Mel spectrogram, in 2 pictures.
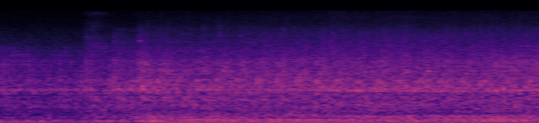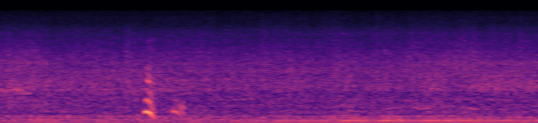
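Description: Lifted Jeep Cherokee's engine revving under load as it drives through a slushy bog hole, its big tyres churning mud and slush. A brief, sharp high-pitched sound cuts in about five seconds in.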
